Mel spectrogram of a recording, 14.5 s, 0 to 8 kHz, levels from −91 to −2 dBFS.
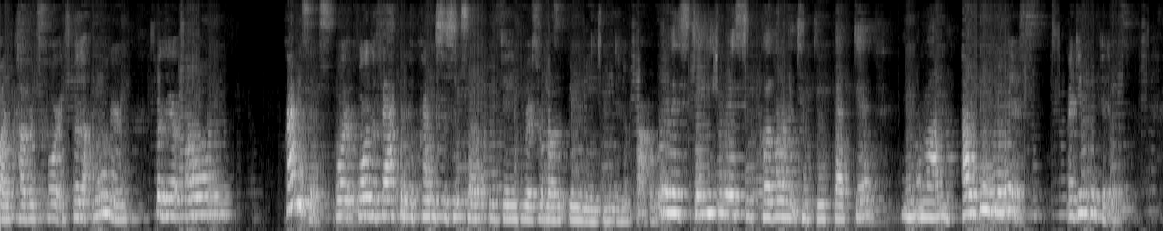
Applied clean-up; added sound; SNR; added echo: neural separator model SepFormer DNS4.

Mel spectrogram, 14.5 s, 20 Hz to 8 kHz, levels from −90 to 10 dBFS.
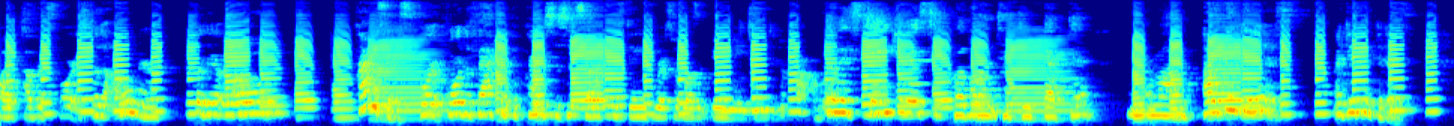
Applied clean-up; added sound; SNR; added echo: classical method WPE with log-MMSE.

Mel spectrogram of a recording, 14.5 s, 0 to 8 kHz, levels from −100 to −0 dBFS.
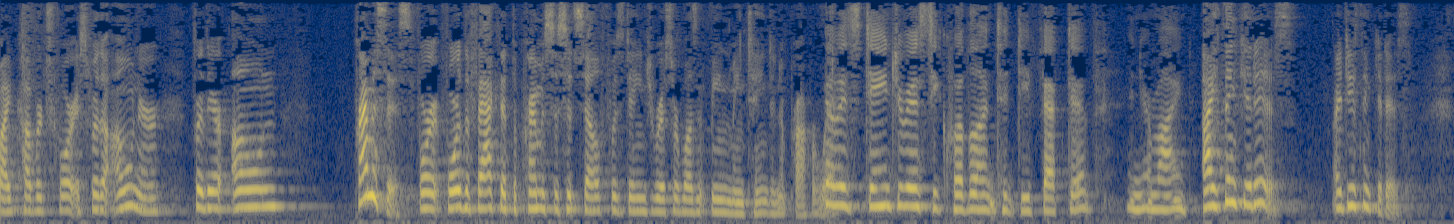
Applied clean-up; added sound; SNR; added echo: none; none; none; none.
